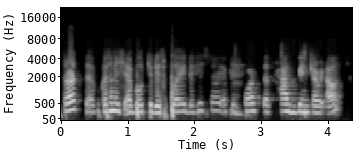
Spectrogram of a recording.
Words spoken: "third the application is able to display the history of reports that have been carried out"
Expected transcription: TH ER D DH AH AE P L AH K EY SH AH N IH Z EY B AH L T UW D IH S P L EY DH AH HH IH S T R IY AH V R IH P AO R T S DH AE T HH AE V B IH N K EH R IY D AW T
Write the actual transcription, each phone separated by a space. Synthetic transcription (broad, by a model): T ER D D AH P AH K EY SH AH N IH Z EY B AH L T UW D IH S P L EY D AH HH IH S T R IY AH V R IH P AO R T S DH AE T HH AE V B IH N K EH R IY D AW T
